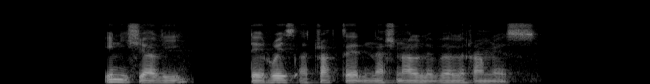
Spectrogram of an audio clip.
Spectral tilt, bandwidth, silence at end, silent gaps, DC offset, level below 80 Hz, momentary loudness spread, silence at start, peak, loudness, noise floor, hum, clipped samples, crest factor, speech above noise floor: -5 dB/octave; 7.4 kHz; 1.1 s; none; under 0.1%; -52 dBFS; 7 LU; 1.05 s; -14 dBFS; -33 LUFS; under -90 dBFS; none; under 0.1%; 22 dB; over 57 dB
